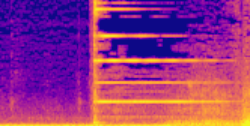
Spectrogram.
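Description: An elevator's arrival chime dings once about a second in and rings on, over a low steady hum.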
